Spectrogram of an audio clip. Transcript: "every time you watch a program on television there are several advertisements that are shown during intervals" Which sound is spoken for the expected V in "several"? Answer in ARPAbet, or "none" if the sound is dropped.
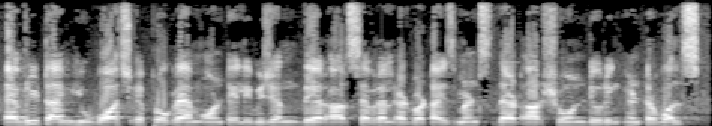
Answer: V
